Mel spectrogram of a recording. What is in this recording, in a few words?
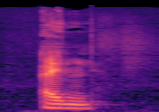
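"añ", Wolof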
